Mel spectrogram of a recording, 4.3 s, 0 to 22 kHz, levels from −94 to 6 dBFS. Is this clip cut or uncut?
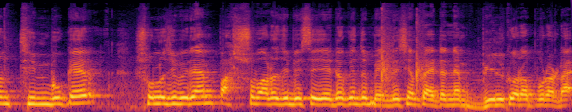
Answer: uncut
